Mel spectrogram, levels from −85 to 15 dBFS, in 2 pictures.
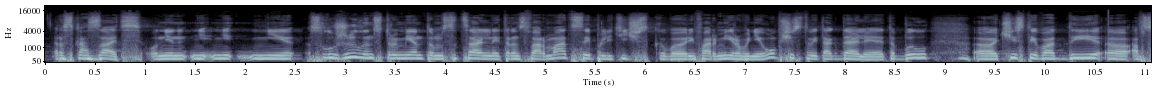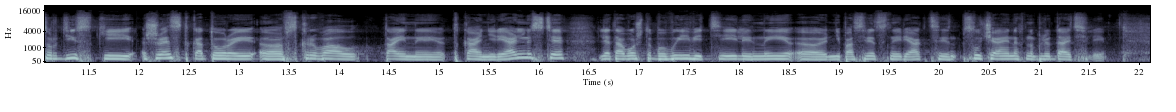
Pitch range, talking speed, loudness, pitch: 165-190 Hz, 110 wpm, -20 LUFS, 175 Hz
